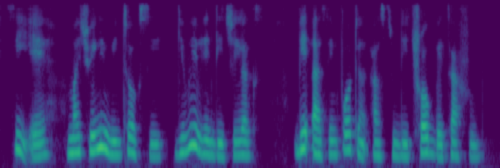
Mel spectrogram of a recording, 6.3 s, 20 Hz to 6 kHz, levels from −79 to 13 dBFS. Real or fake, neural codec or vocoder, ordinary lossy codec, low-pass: fake; codec, 16 kHz, about 1 kbps, DyCAST, with the encoder's durations; none; 5.4 kHz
